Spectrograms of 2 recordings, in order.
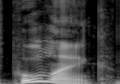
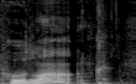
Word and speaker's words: Poulenc: And speaking of the French, do go ahead and pronounce the Z's in Berlioz and Boulez, and don't be fooled by the letters E-N-C. Francis Poulenc is Poulenc, not Poulenc.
